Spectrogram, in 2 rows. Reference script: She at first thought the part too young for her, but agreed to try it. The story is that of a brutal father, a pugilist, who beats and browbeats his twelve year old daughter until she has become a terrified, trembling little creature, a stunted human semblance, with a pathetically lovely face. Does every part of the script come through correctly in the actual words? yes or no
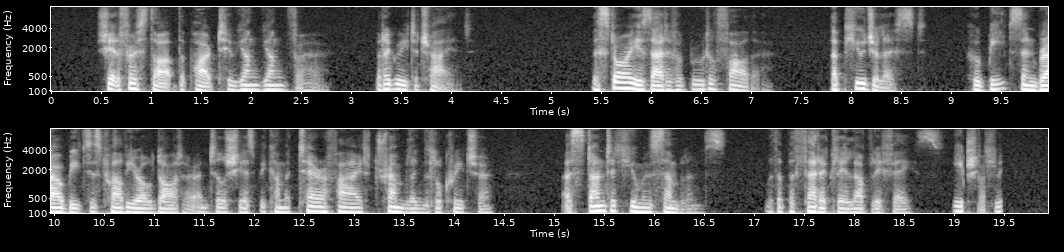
no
